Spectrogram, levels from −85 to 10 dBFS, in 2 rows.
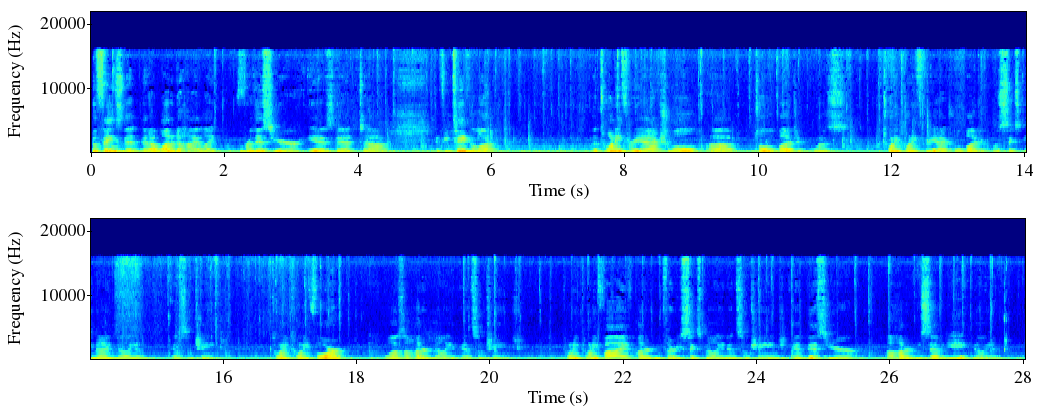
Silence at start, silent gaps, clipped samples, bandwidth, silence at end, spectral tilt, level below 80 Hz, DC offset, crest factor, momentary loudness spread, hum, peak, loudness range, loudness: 0 s; none; under 0.1%; 16.5 kHz; 0 s; -6.5 dB/octave; -46 dBFS; under 0.1%; 20 dB; 14 LU; none; -10 dBFS; 4 LU; -29 LUFS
